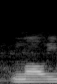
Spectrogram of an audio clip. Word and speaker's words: Malle: again this is a brown molly Burl I believe that's how you pronounce it m o l l oh sorry Molly m a l l e and so I want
